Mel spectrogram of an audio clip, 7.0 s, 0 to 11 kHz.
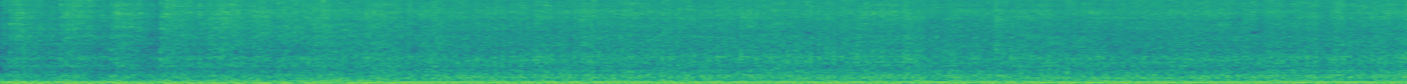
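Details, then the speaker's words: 1957 car "Bad Penny" converted back to a four-speed with 5.57 gears and a new combo, being tested; deep steady V8 rumble with the engine note stepping up slightly in a few beats; shifts go through cleanly with no clunk or grind. "I can hear the engine speed come up as it goes boom boom boom like it you can't even hear the shift with you the engine speed your foot's the same but you can hear it speed up a little bit"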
